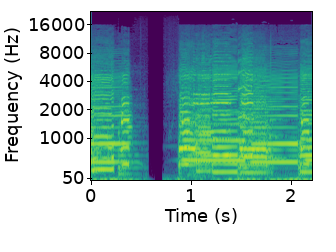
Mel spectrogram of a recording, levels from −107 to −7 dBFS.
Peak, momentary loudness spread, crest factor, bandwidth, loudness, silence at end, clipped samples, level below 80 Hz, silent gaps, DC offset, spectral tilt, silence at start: -6 dBFS; 5 LU; 14 dB; 15.5 kHz; -19 LUFS; 0 s; under 0.1%; -46 dBFS; 0.63-0.72 s; under 0.1%; -4 dB/octave; 0 s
